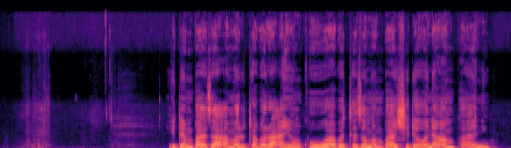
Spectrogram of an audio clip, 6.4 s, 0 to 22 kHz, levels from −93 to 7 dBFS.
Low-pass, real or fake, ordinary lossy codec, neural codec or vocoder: none; real; none; none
